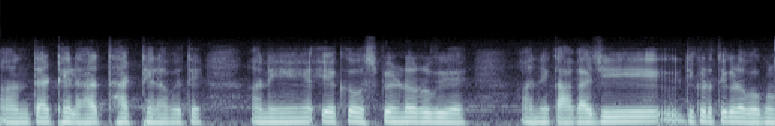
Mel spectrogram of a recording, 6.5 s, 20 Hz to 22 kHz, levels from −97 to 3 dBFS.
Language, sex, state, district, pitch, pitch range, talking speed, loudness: Marathi, male, Maharashtra, Nagpur, 115 Hz, 115-125 Hz, 130 wpm, -17 LUFS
